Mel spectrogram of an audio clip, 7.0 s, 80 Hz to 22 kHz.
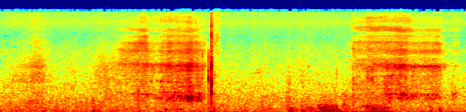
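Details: Adult man asleep on holiday at 11pm after drinking: noisy, rattling snoring breaths with a brief sharp noise partway through, possibly a fart; snoring.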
